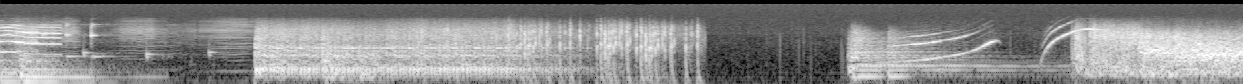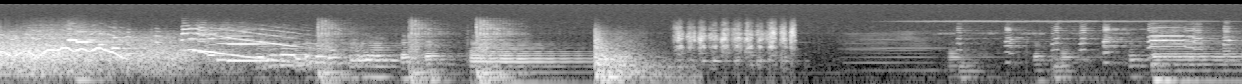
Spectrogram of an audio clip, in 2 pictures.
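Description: Cartoon soundtrack of music and comic sound effects. Rising whistle-like glides come near the middle and a falling glide follows, then a run of sharp knocks, with a quieter stretch near the end.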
